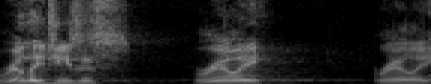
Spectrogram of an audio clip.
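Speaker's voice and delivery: kind of sarcastic tone. Retelling the disciples' reply to Jesus: imitating sarcastic disciples. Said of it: "Their response is kind of sarcastic".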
